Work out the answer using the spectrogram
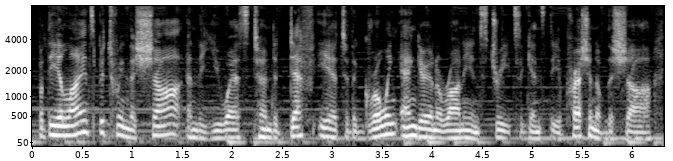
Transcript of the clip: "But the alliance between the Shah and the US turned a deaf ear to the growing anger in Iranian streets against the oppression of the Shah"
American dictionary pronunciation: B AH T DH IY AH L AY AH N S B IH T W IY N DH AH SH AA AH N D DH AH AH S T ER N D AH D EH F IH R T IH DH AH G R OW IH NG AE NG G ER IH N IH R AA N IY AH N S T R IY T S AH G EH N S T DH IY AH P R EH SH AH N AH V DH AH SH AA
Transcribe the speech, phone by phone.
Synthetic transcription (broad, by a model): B AH T DH IY AH L AY AH N S B IH T W IY N DH AH SH AA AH N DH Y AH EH S T ER N D AH D EH F IH R T IH DH AH G R OW IH NG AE NG G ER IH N IH R AA N IY AH N S T R IY T S AH G EH N S T DH IY AH P R EH SH AH N AH V DH AH SH AA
